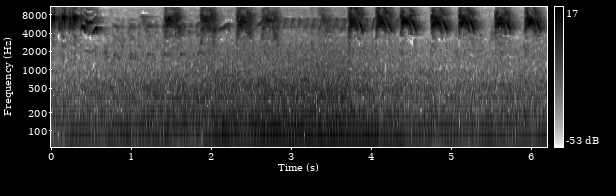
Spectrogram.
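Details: Crimson sunbird singing a 'gacor' song to spur reluctant birds: loud, high, shrill chirps repeated about twice a second, with a brief quiet gap early on.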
